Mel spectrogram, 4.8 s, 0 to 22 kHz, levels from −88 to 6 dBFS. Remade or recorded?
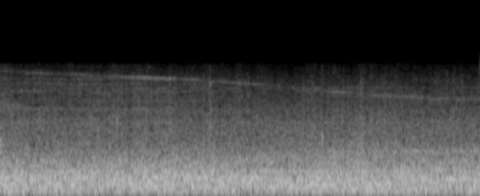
recorded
